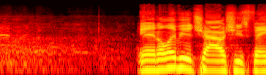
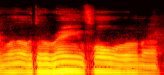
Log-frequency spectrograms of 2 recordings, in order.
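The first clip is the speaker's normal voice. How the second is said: put-on slow caricatured Chinese accent; drawn-out put-on Chinese accent; Olivia Chow; slower than usual. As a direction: explain it slowly in a mock Chinese accent. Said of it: "She's like".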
